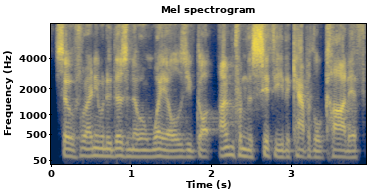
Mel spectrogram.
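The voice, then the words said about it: Mixed, partly Welsh accent. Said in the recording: “your Welsh accent? ... It's kind of all over the place now. My accent.”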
